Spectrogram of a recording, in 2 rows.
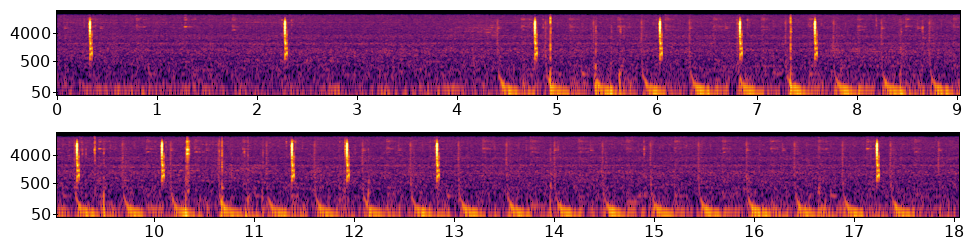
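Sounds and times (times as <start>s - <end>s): computer mouse clicking: 4.7s - 6.2s, 6.8s - 7.8s, 8.4s - 12.2s, 12.8s - 13.0s, 17.2s - 18.0s
keyboard clicking: 4.7s - 6.2s, 6.8s - 7.8s, 8.4s - 12.2s, 17.2s - 17.4s.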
